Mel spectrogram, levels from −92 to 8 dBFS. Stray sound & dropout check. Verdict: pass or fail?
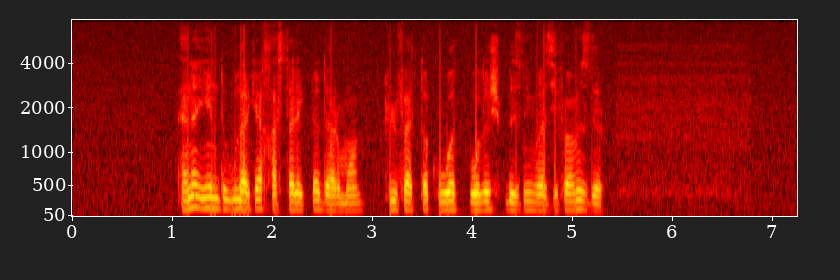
pass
